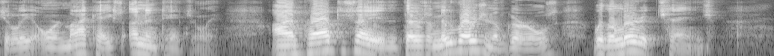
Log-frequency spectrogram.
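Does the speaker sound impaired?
Yes: cerebral palsy, spastic diplegia.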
